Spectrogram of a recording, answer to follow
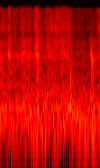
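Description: Scissors cutting and scraping at packing tape on a paper-wrapped parcel: a few short scratchy rasps over a steady low rumble.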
